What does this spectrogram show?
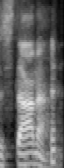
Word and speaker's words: Astana: And then we were giving you hints, and we said rhymes with cabana. You're going, "No." I go, "It's Astana."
